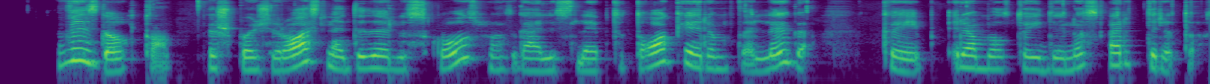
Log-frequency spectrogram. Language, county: Lithuanian, Vilnius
